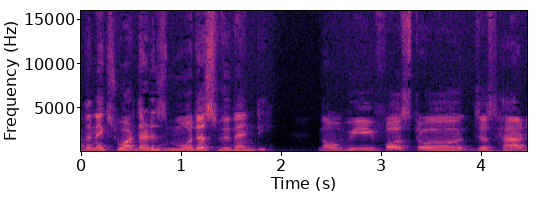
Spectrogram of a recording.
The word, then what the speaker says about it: modus vivendi: so again it's a noun okay and the pronunciation is morris Vivendi you can just read it out here it's morris vendee and its meaning is a way of living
